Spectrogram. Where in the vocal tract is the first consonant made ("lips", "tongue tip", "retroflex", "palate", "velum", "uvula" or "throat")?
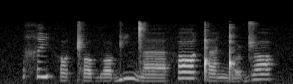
uvula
